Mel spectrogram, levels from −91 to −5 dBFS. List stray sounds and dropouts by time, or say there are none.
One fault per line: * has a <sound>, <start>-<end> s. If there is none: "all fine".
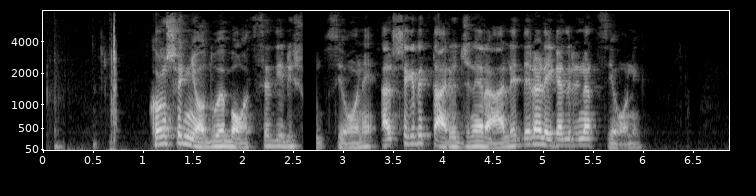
* has a dropout, 2.6-2.7 s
